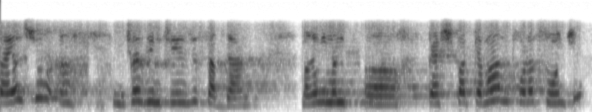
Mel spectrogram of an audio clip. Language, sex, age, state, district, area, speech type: Kashmiri, female, 30-45, Jammu and Kashmir, Srinagar, urban, conversation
